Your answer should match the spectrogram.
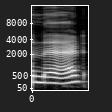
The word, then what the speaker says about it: gnat: Fourth one इज द idiom to strain एट अ नेट एंड swallow a camel. GNAT, यहाँ पर G silent है।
